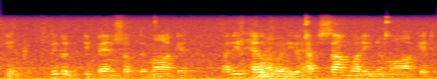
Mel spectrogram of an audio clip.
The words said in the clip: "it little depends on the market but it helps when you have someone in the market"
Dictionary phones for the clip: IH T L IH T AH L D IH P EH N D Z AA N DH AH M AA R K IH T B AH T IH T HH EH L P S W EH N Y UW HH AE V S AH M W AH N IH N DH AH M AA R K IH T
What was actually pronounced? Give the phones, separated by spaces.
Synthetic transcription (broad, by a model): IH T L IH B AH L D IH B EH N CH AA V DH AH M AA R K IH T B AH T IH T HH EH L P S W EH N Y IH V S AH M W AH N IH N DH AH M AA R K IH T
